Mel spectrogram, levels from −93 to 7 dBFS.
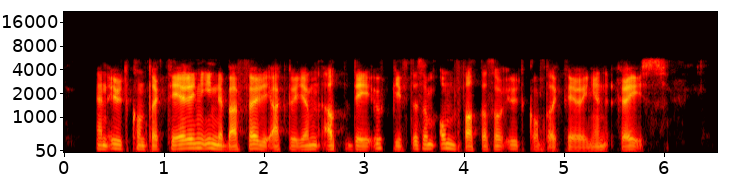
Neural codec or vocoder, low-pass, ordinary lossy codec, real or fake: codec, 16 kHz, 4.8 kbps, FACodec; 5.4 kHz; Opus, 32 kbps; fake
